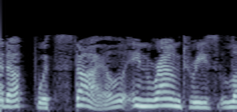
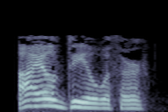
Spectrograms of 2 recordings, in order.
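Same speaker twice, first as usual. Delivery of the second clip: calm, even, cool, flat delivery. Roundtree replies to Eve and Rourke at the table, in a cool, flat tone. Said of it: "in a cool, flat tone".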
